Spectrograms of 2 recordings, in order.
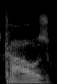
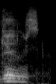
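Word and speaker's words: Coues: I'm going to get feedback from somebody that I'm saying it wrong, and they want it said coos, cows. – No, it's pronounced coos.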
